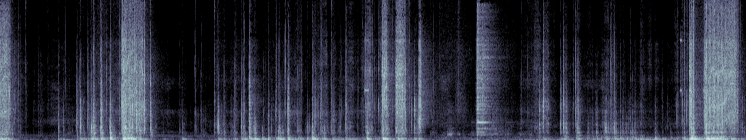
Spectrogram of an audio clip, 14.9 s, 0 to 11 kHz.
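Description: DeWalt 20V cordless impact driver with an 8mm socket on extensions and a U-joint, spinning out clutch-cover bolts in several short bursts, loudest about two seconds in and near the end. Clicks and rattles of the socket and loosened bolts come in between.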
